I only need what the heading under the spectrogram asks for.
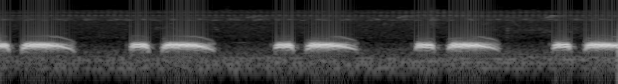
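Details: Good-voiced spotted dove from Kon Tum, Vietnam, kept for trapping, cooing in Thổ style: four evenly spaced pairs of a brief low hoot followed by a longer soft one.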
